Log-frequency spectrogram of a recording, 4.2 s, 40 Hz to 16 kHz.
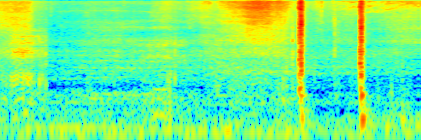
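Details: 2014 Mercedes GLK 250 BlueTec diesel, 179,887 on the odometer, used-car inspection: low even power-window motor hum, then two soft thumps as the glass hits its stops; the window works smoothly.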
